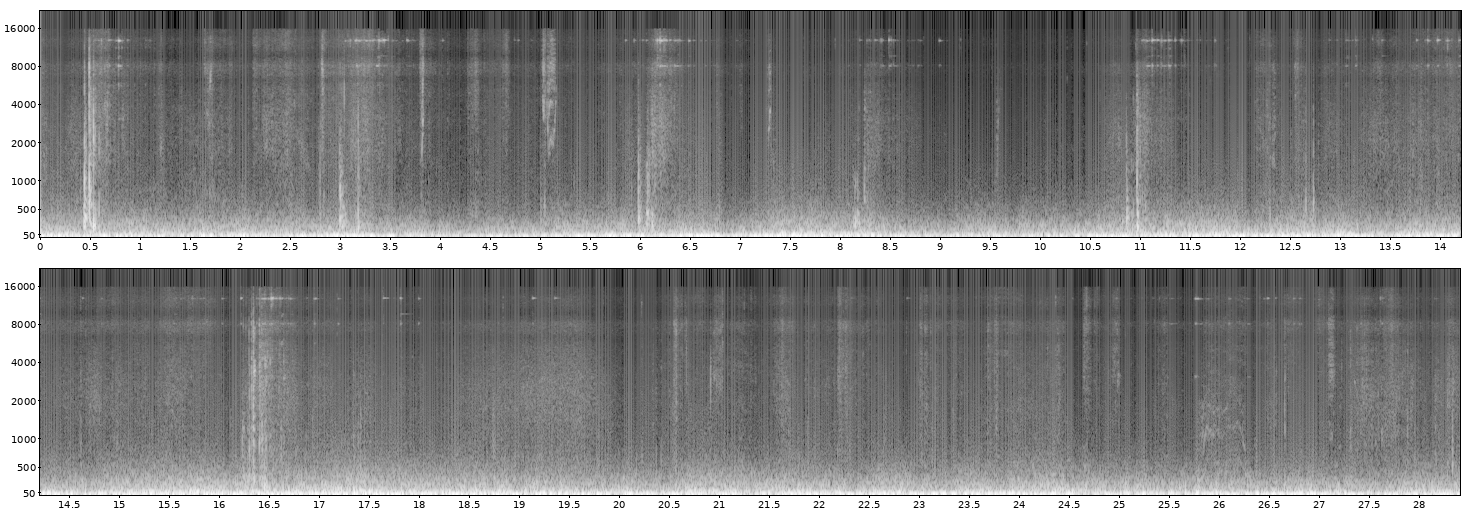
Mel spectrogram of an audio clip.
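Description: Strong wind blows and buffets outdoors.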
